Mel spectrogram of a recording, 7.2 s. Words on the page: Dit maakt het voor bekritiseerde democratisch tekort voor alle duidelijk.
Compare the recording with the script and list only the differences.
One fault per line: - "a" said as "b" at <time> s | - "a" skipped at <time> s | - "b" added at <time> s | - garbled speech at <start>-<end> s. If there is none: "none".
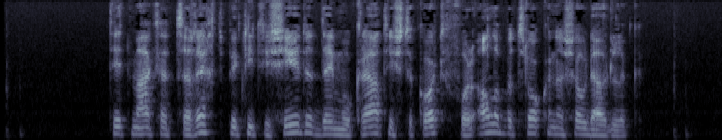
- "voor" said as "terecht" at 1.8 s
- "betrokkenen zo" added at 5.0 s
